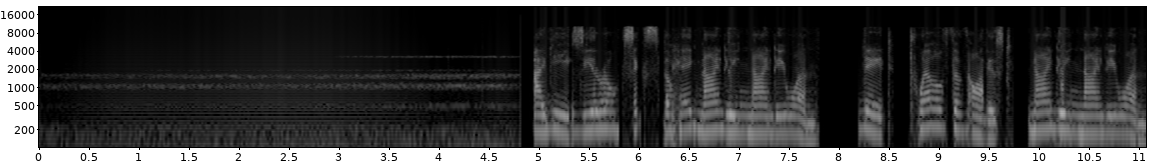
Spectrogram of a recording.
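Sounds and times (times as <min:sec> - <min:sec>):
low rumble: 0:00.0 - 0:04.8.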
